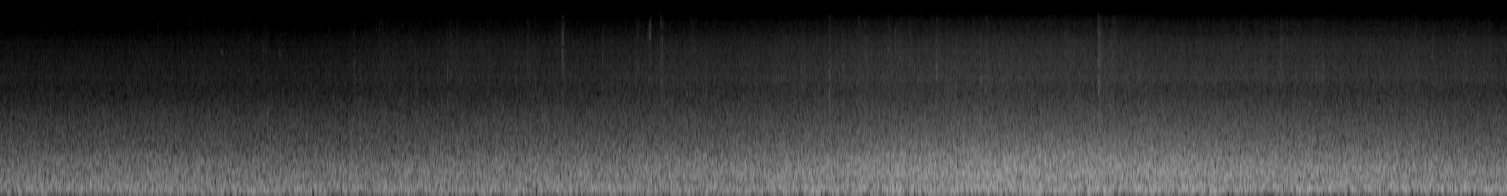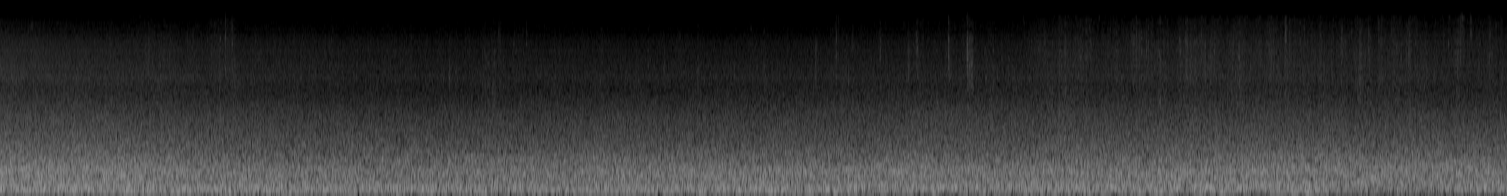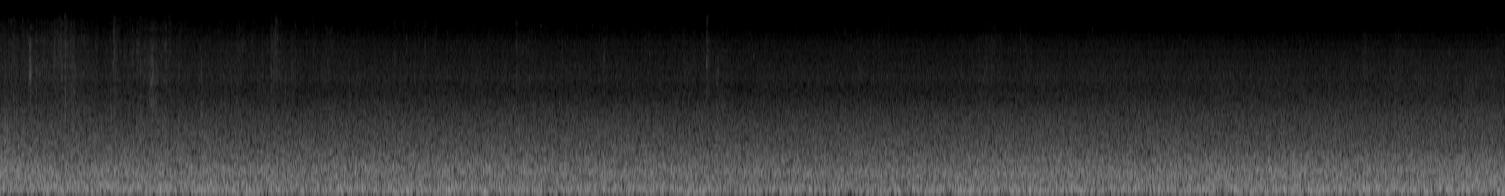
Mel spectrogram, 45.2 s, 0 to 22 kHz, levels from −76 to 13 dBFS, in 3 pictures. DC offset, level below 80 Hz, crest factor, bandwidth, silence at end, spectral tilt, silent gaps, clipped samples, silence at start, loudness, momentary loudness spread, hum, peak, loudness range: under 0.1%; -46 dBFS; 18 dB; 16.5 kHz; 0 s; -6 dB/octave; none; under 0.1%; 0 s; -32 LUFS; 9 LU; none; -12 dBFS; 9 LU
